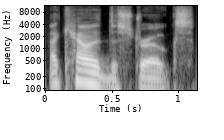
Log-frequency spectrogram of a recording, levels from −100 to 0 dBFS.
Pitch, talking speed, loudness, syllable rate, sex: 110 Hz, 210 wpm, -17 LUFS, 5.8 syllables/s, male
